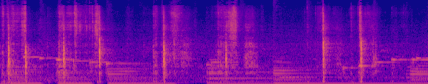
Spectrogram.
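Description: Chef's knife chopping an onion: irregular, sharp knife strikes through the onion onto the cutting surface, with background music.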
